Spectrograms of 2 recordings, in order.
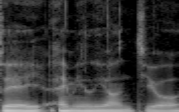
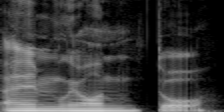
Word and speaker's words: Aimé Leon Dore: little people call it there's a few different ways people pronounce it that's how I pronounce it yeah I think it's am Leon door yeah there'd be like a great way to pronounce that yeah so so the the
